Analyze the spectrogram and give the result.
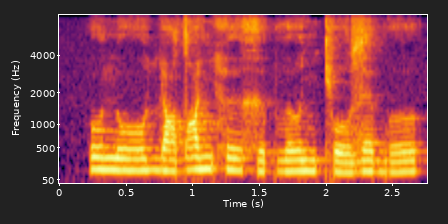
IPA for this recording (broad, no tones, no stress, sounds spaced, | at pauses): o n oː ʎ ɘ dˤ ɛː ɲ h ɘː x ɘ p ð ɤː ɲ cʰ o z ɛ b ɤ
